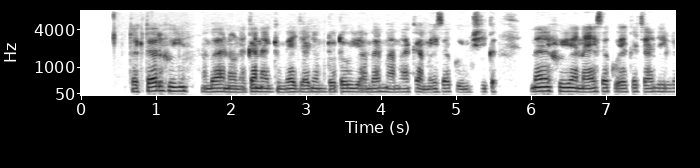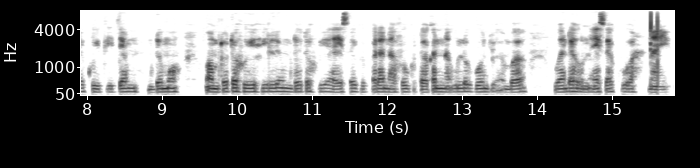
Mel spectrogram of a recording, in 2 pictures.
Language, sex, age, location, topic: Swahili, male, 36-49, Nakuru, health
